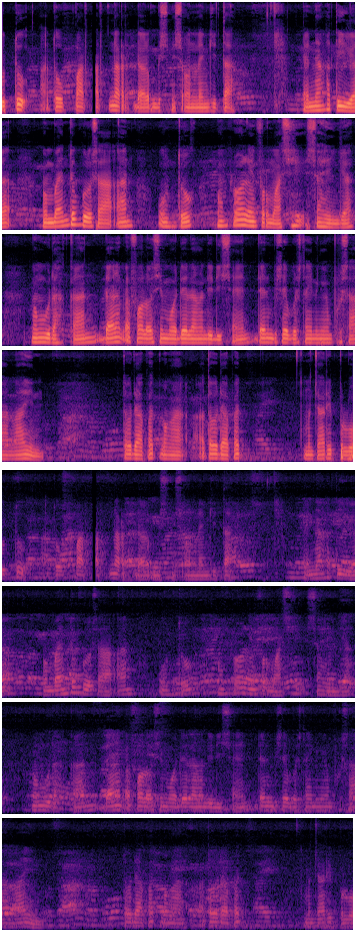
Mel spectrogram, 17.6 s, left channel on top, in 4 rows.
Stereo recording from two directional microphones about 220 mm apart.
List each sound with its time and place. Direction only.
0.2 s speech: 45° left (ahead or behind)
14.8 s speech: 45° left (ahead or behind)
